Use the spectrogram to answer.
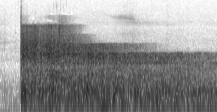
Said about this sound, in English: Suddenly, there is a great boom. Someone has boarded one of the ships and is shooting the cannons. I hear crackling and a crash, the cannonball hitting a tree.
